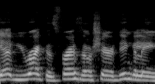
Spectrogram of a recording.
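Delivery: ordinary delivery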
